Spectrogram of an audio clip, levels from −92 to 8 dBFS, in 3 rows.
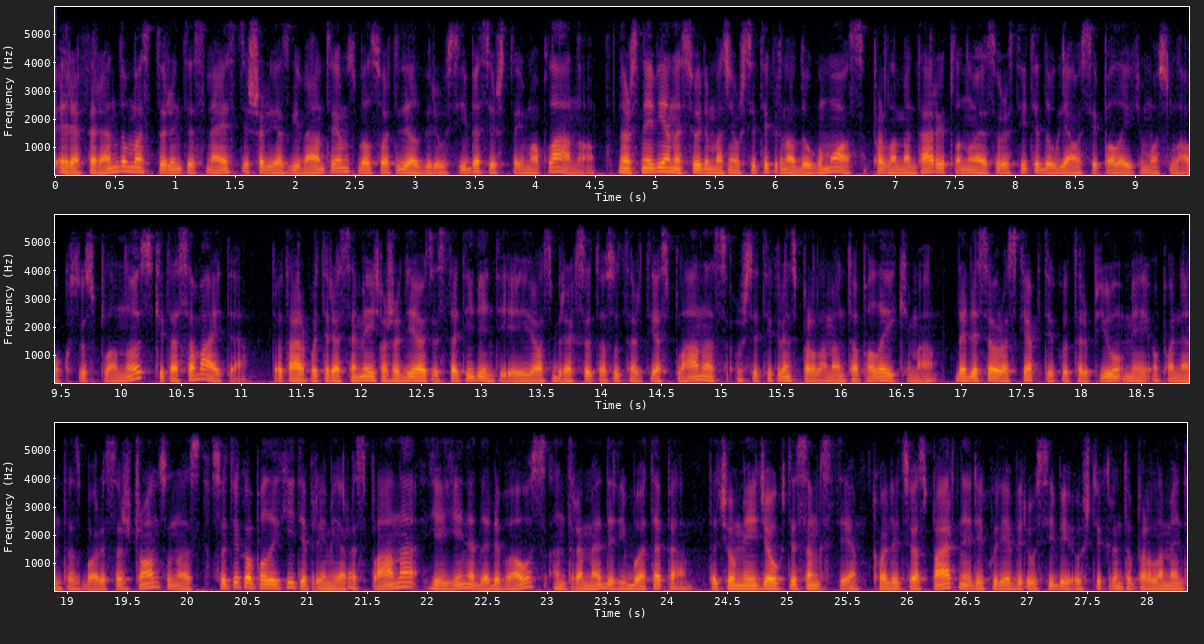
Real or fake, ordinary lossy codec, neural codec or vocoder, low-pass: real; Opus, 64 kbps; none; 5.4 kHz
